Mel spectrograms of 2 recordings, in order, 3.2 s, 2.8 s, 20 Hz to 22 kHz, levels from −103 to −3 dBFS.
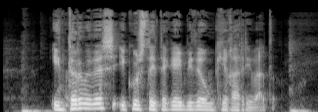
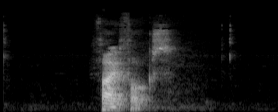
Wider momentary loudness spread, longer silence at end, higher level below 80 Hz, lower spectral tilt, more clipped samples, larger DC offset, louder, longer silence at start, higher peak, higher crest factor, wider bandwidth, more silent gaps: first, 19 LU vs 13 LU; second, 0.1 s vs 1.1 s; first, -38 dBFS vs -82 dBFS; first, -5.5 dB/octave vs -4 dB/octave; neither; neither; first, -19 LUFS vs -33 LUFS; second, 0.2 s vs 1 s; first, -4 dBFS vs -12 dBFS; second, 16 dB vs 24 dB; first, 16 kHz vs 12 kHz; neither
